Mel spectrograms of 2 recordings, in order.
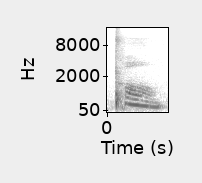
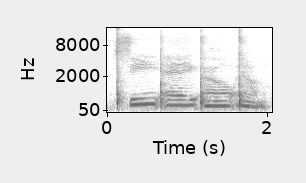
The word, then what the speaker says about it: calm: p-s-a-l-m yolk halfway h-a-l-f-w-a-y halfway doubt d-o-u-b-t doubt calm c-a-l-m calm thumb print t-h-u-m-b p-r-i-n-t thumb print december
